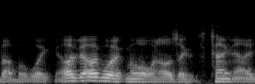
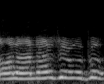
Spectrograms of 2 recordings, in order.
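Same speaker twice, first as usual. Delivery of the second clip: put-on crying, much higher, slower; 10 semitones higher, 3 dB louder than usual. Retelling being screamed at in class over his uniform, acting out his own crying. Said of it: "and I started crying".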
